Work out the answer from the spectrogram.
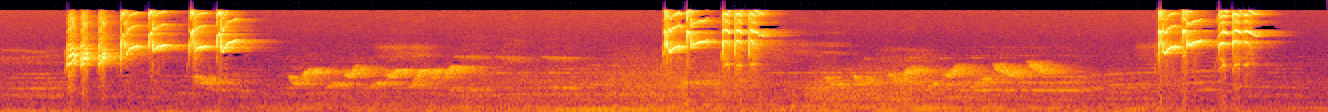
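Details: Orange-headed thrush song played as a lure and therapy for a bird gone quiet: three short bursts of sharp high whistles a few seconds apart, with softer lower chattering notes between them.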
